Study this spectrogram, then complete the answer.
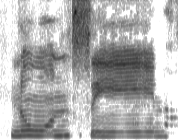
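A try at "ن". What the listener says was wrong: नून को खींच के पढ़िए, नून,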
